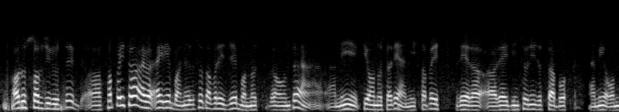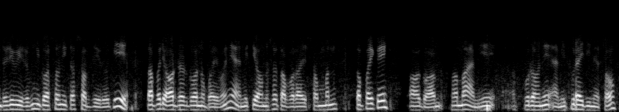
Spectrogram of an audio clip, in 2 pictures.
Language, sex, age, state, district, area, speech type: Nepali, male, 18-30, West Bengal, Kalimpong, rural, conversation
